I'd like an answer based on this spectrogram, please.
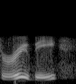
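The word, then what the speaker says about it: RWBY: you can actually watch Ruby and it's spelled r WBY Y and it's actually American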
